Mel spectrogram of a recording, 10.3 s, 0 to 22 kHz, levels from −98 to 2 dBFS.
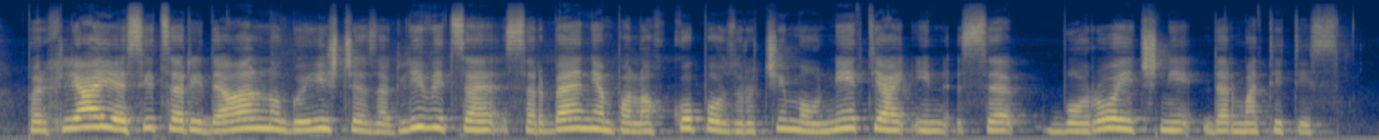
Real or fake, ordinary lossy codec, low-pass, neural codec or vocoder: real; none; 19.8 kHz; none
